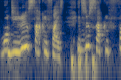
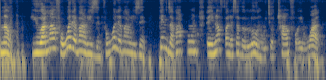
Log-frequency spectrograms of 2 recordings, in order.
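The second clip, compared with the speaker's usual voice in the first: ordinary delivery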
